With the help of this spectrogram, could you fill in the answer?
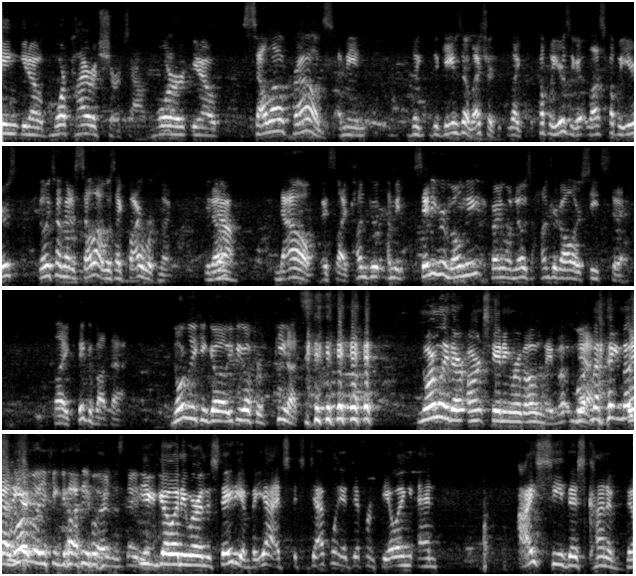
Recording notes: Goes live from Allegheny City Brewing, in the heart of Deutschtown. For the Pirates Home Opener.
